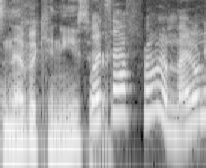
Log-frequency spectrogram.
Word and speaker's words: Nebuchadnezzar: It goes back to the Book of Daniel, King Nebuchadnezzar. I have no idea how to say his name. Say that again. Nebuchadnezzar.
